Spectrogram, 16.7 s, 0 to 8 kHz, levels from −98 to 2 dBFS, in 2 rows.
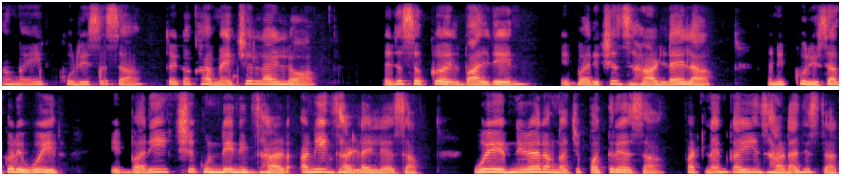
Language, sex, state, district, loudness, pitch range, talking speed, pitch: Konkani, female, Goa, North and South Goa, -17 LUFS, 215-240 Hz, 130 wpm, 230 Hz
